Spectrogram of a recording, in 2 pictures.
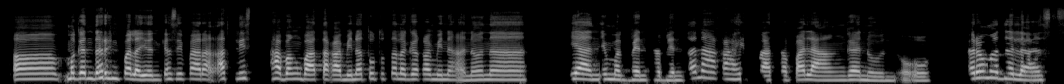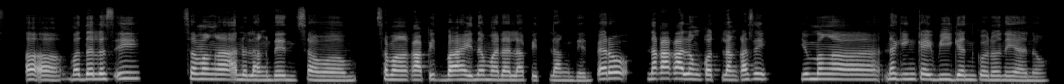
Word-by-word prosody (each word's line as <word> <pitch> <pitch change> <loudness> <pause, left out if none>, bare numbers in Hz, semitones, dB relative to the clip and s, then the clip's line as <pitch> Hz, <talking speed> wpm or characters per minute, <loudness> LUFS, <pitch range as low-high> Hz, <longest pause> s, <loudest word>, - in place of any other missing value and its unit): ah, 250 +1 +3
maganda 270 +1 +3
rin 275 -1 +1
pala 255 -3 +4
yun 215 0 0
kasi 250 +1 -4
parang 240 -2 0
at 255 - +1
least 275 0 -4 0.2
habang 255 -2 +3
bata 230 0 +4
kami 220 -1 +2
natuto 250 +2 -4
talaga 245 -2 -1
kami 235 -1 -1
na 215 - -3
ano 205 +2 -2
na 215 -1 0 0.5
yan 240 -4 +3
yung 240 -1 0
magbenta 205 -1 -2
benta 195 +8 -3
na 300 -2 +1
kahit 245 -1 -2
bata 205 0 -2
palang 200 -2 0
ganun, 185 -4 -1
oo. 180 -1 -5 0.4
Pero 290 +4 +4
madalas, 220 -9 0 0.4
oo 210 -2 +1
madalas 245 +2 +1
eh, 280 +1 -1 0.4
sa 260 - 0
mga 240 -2 +3
ano - - +1
lang 205 -1 0
din 210 -1 0
sa 210 +1 0
mga 190 -1 +1 0.4
sa - - -2
mga 215 -1 +4
kapitbahay 215 0 +2
na 220 - +1
malalapit 205 -2 -1
lang 190 -2 -4
din. 175 0 -5
Pero 275 +2 +2
nakakalungkot 255 -4 +4
lang 215 -1 +1
kasi 240 +2 +1 0.3
yung 245 +1 0
mga 250 0 +3 0.5
naging 245 -1 0
kaibigan 225 -2 +1
ko 210 -1 -1
nun 200 0 -1
eh, 190 -2 -1
ano 180 0 -7
225 Hz, 165 wpm, -23 LUFS, 205-250 Hz, 0.5 s, pala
